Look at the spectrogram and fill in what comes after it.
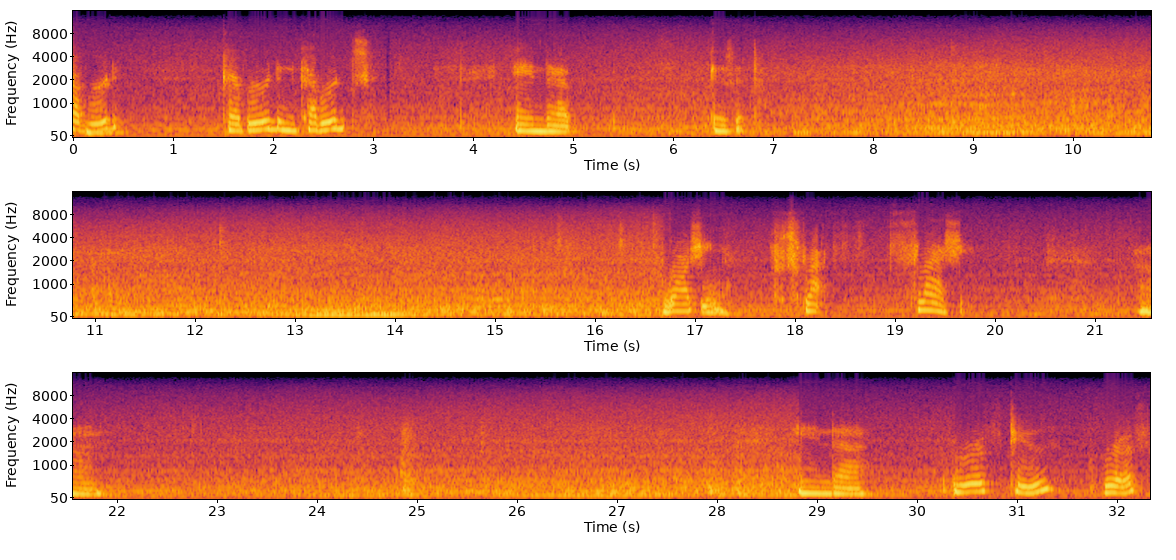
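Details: Patient with classic Broca's aphasia describing a picture, with non-fluent, effortful, telegraphic speech, long pauses and fillers. Broca's aphasia.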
